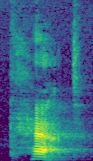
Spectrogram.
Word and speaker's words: cat: Abre a boca como se você fosse falar A, só que você fala é. E como exemplo temos cat, cat, Kate, cat. Isso é importante, tá? Não é frescura, não. Desce o queixo para fazer o som. Cat.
